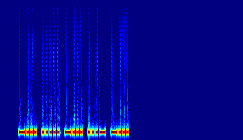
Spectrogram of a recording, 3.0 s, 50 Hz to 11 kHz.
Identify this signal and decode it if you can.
Morse code, heard as a keyed tone, about 53 wpm, 700 Hz. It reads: B5BVB
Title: Five Challenging Letter-Number Combinations 50wpm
